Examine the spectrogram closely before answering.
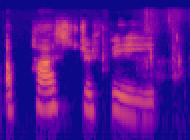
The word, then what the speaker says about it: apostrophe: So we do have some words where the E is pronounced. We have apostrophe, simile, recipe. We have a few words. There's maybe a dozen common words in the English language where the E is pronounced. And then there's ones that we run into. Apostrophe, hyperbole. Those are Greek. I think they're Greek influenced words.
